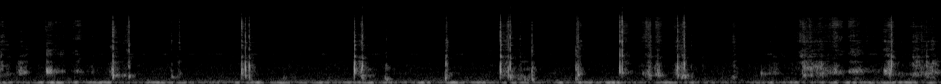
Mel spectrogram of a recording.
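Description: A fingertip and nail scratch the side wall of a hollow white foam cup with its plastic lid on, making a string of short, dry, raspy scrapes over a steady low hum. Near the end, the scratching becomes a denser, continuous rubbing.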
